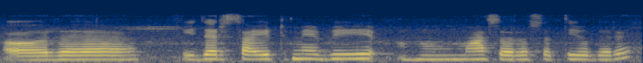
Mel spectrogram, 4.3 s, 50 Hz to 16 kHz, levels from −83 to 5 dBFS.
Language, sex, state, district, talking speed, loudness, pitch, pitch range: Hindi, female, Maharashtra, Gondia, 140 wpm, -16 LUFS, 210 Hz, 205-225 Hz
